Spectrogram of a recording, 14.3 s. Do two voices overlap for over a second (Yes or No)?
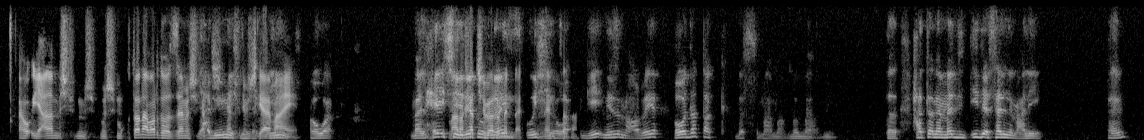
Yes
